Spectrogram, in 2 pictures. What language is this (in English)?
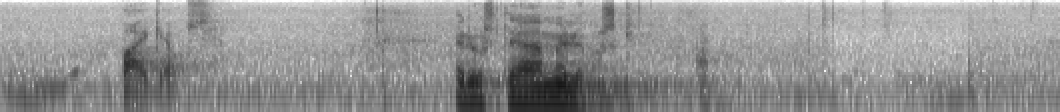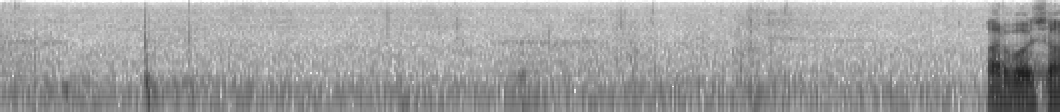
Finnish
